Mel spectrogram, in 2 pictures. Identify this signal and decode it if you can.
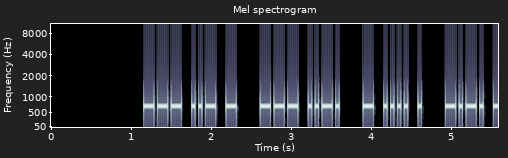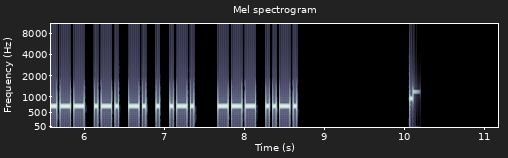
Morse code, heard as a keyed tone, about 28 wpm, 700 Hz. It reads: OUT OF THE CORNER OF
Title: Sets of 5 Words 28wpm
